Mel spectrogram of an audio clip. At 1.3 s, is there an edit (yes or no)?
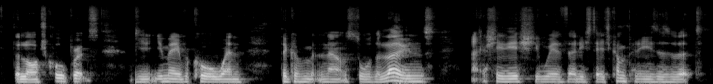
yes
